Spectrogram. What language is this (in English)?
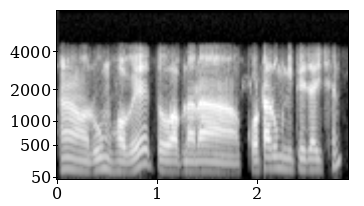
Bangla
